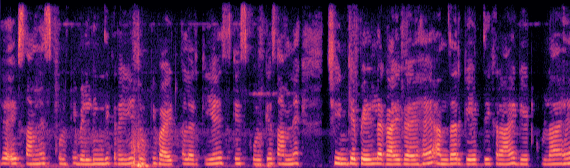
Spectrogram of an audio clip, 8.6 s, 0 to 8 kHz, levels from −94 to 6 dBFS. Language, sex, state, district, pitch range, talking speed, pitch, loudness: Hindi, female, Chhattisgarh, Rajnandgaon, 210-235 Hz, 225 wpm, 220 Hz, -18 LUFS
